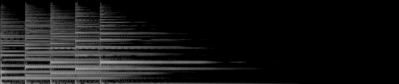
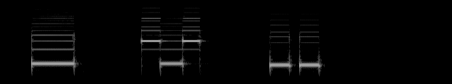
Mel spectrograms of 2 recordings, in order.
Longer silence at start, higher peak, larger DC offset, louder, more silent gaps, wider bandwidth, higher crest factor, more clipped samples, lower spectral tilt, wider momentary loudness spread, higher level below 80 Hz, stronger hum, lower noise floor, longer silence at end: second, 0 s vs 0.3 s; first, -14 dBFS vs -18 dBFS; neither; about the same, -27 LUFS vs -26 LUFS; neither; first, 17.5 kHz vs 15.5 kHz; first, 18 dB vs 12 dB; neither; first, -1.5 dB/octave vs 7.5 dB/octave; first, 19 LU vs 10 LU; first, -52 dBFS vs under -90 dBFS; neither; second, -71 dBFS vs under -90 dBFS; second, 1 s vs 1.3 s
